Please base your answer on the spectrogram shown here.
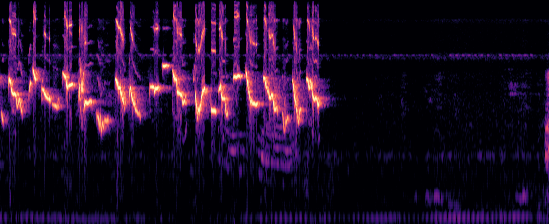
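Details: Dense, speedy Lombok lemon-bellied white-eye song in the 'gacor' style meant for training caged birds: about three seconds of rapid slurred high chirps, then quiet with a faint low hum.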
